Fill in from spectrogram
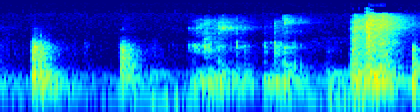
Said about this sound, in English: Open the door.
